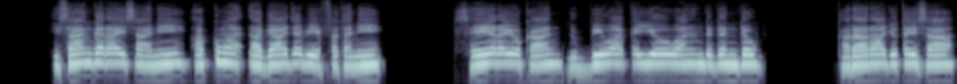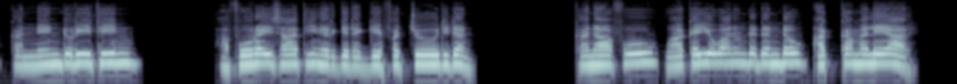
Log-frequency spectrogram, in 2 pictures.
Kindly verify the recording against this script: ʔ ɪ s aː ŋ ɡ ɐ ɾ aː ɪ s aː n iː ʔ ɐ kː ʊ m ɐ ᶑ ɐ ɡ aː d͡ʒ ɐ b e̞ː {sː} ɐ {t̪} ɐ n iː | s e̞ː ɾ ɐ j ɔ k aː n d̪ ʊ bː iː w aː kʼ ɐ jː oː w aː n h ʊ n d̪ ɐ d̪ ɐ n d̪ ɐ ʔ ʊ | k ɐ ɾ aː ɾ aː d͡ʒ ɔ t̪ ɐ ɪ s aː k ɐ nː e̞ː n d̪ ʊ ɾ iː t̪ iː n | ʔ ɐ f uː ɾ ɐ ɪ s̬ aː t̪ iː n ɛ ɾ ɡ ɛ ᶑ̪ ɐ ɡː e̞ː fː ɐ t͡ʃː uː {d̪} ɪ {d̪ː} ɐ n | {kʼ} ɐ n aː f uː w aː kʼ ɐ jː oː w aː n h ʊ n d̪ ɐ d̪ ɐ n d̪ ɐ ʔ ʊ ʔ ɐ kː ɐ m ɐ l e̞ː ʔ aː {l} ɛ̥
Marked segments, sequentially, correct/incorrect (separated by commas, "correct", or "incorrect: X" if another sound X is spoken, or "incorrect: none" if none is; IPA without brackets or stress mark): incorrect: fː, correct, correct, incorrect: d̪, incorrect: k, incorrect: ɾ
